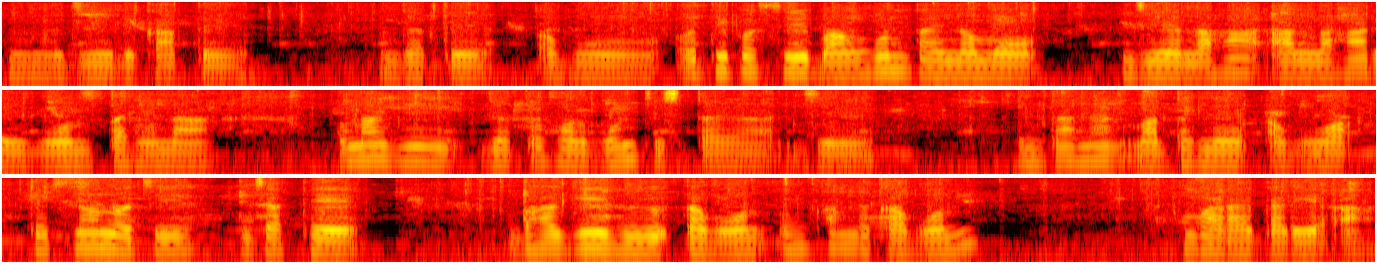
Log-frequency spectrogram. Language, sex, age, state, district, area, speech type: Santali, female, 30-45, West Bengal, Birbhum, rural, spontaneous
